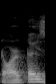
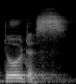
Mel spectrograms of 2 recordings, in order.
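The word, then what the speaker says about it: tortoise: और उसके बाद अगला वर्ड है, हम आम तौर पे इसको टॉर्टोइस बोलते हैं, तो इसकी प्रोनाउंसिएशन ज़्यादा इंटरेस्टिंग है, ये है टोर्टस, टोर्टस।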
